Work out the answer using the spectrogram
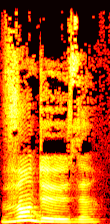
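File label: "vendeuse", French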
